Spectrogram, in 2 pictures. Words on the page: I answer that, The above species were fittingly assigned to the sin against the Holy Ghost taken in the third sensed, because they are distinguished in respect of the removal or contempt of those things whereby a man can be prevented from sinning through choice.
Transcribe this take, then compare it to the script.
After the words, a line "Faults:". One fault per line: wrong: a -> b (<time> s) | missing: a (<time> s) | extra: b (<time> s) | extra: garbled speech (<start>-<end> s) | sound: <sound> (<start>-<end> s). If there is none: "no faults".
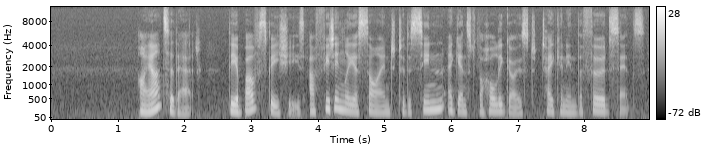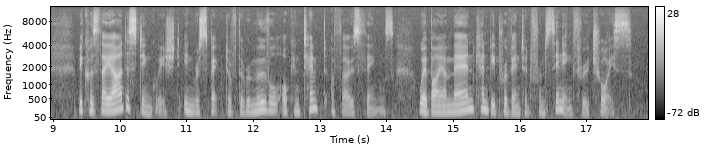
I answer that, The above species are fittingly assigned to the sin against the Holy Ghost taken in the third sense, because they are distinguished in respect of the removal or contempt of those things whereby a man can be prevented from sinning through choice.
Faults:
wrong: were -> are (3.9 s)
wrong: sensed -> sense (8.4 s)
